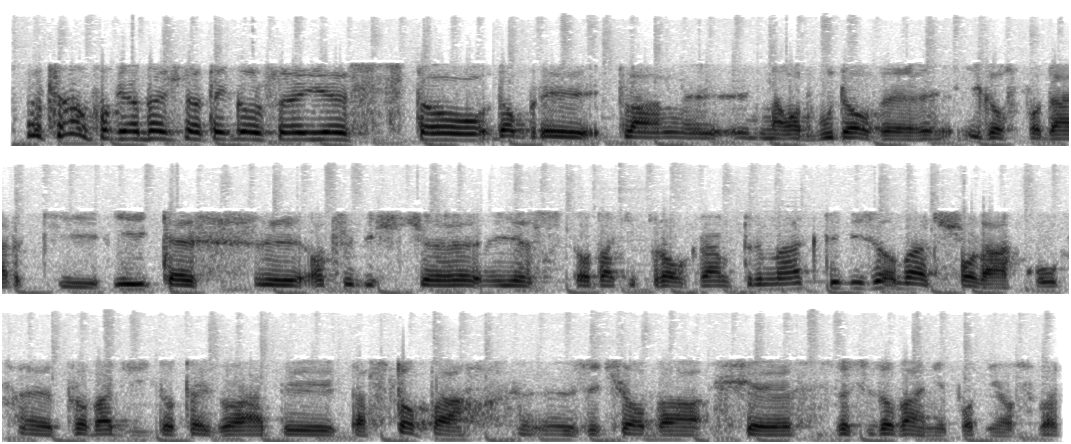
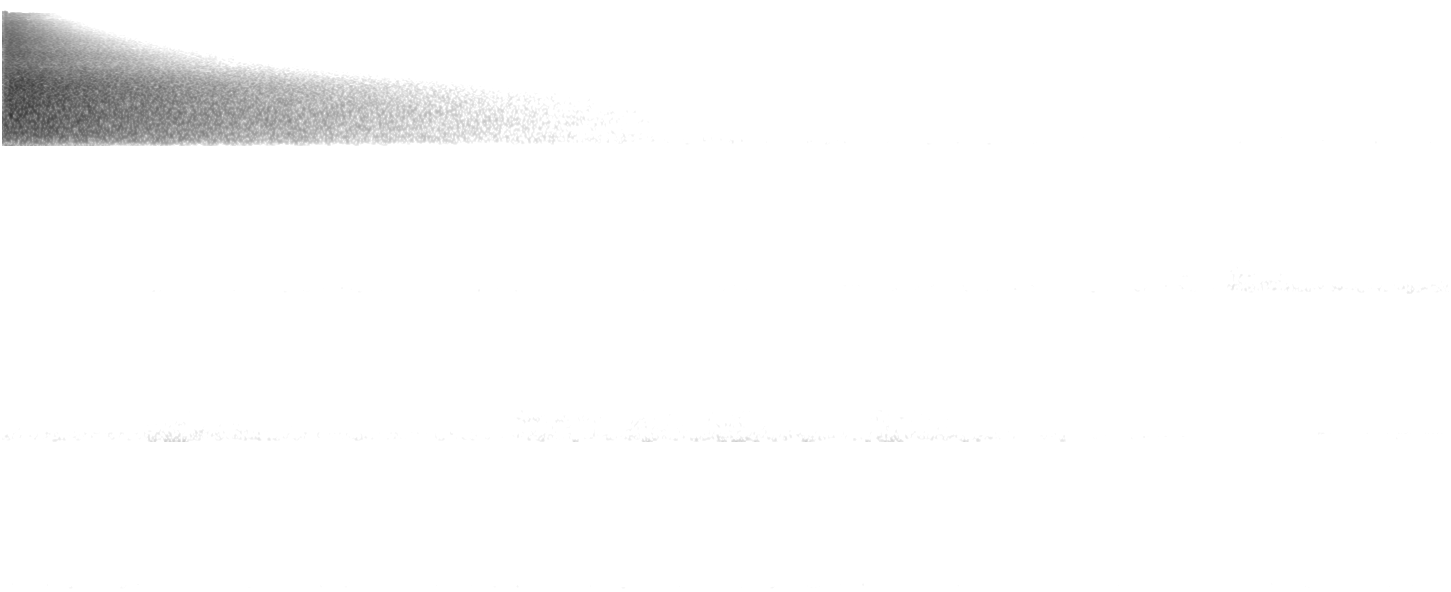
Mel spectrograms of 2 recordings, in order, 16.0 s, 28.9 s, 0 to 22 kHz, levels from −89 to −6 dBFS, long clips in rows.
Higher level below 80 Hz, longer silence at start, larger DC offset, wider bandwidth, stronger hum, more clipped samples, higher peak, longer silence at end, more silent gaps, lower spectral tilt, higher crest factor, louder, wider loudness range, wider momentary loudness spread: first, -42 dBFS vs -86 dBFS; about the same, 0.05 s vs 0 s; neither; first, 14 kHz vs 7.4 kHz; neither; neither; first, 0 dBFS vs -6 dBFS; second, 0.05 s vs 27.5 s; neither; first, -6.5 dB/octave vs 1.5 dB/octave; second, 16 dB vs 36 dB; first, -16 LUFS vs -27 LUFS; second, 4 LU vs 24 LU; second, 9 LU vs 25 LU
